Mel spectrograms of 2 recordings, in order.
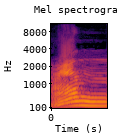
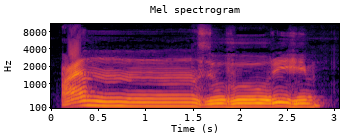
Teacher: An mencucu sambil dengung ya, atau dengung sambil mencucu. Karena nun sukun bertemu dengan huruf isti'la juga di situ zo.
